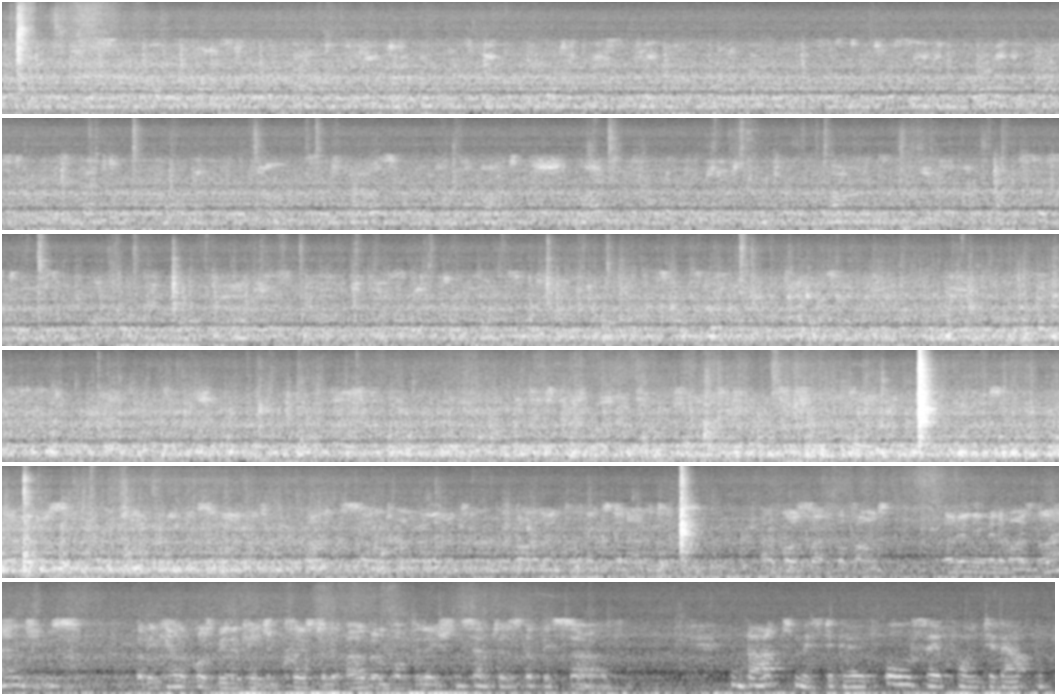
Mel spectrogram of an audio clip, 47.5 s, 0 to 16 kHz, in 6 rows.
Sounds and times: radio 0.1 - 44.3
radio 45.1 - 47.5

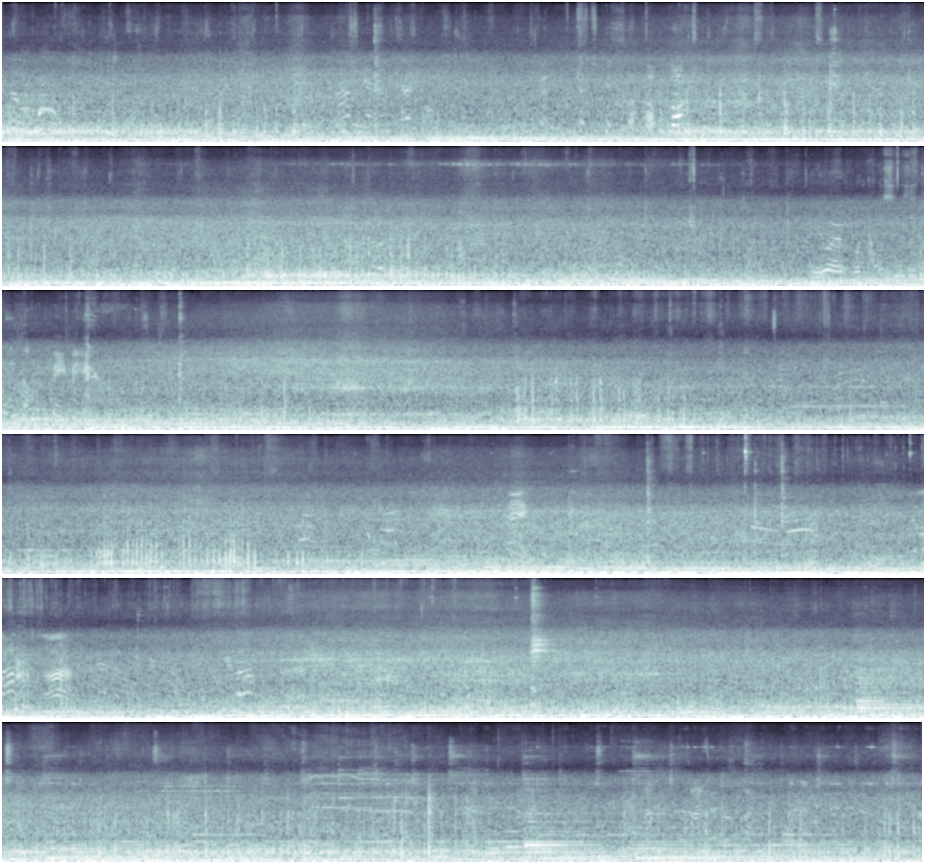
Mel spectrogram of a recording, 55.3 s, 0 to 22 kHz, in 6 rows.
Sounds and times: Traffic Sound 0.0 - 55.3
Walk in the park 0.0 - 55.3

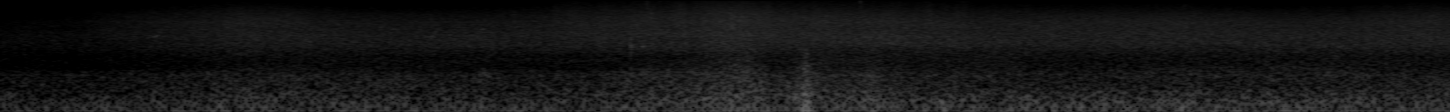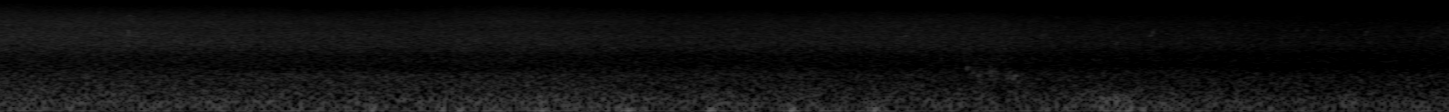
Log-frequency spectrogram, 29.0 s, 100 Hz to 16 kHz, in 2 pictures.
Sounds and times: wind-blown reed 6.1 - 9.8
windturbine in the distance 6.2 - 9.7

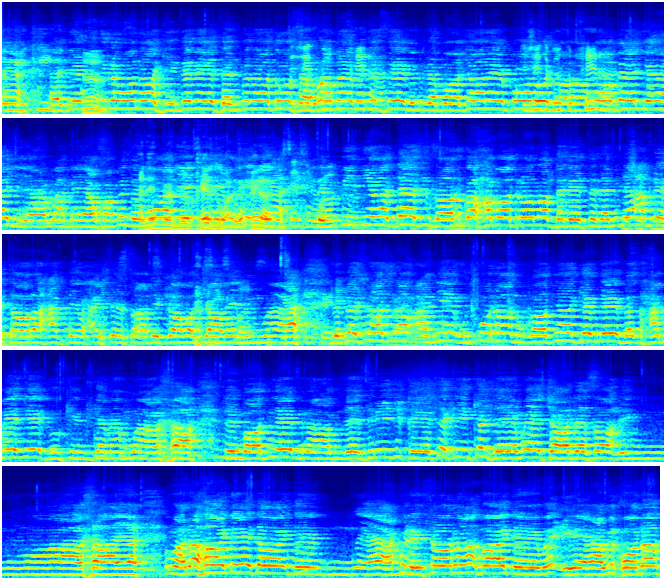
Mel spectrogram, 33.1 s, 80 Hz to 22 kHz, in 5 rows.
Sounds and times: Kurdish traditonal dengbêj singers 0.0 - 33.0

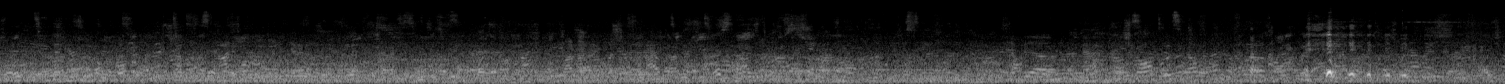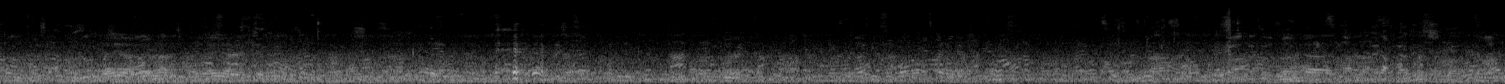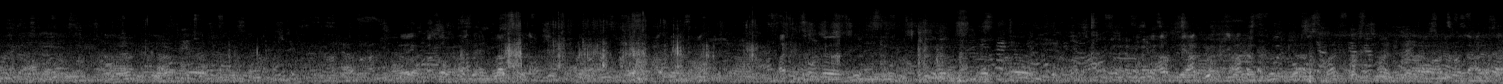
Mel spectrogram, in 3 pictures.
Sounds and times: people enjoying a beer 12.2 - 14.7

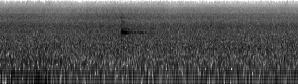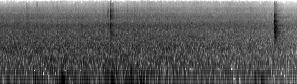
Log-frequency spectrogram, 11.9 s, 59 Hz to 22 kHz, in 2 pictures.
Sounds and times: metal fence, which is moved by the wind 6.4 - 9.1
metal fence, which is moved by the wind 11.4 - 11.8

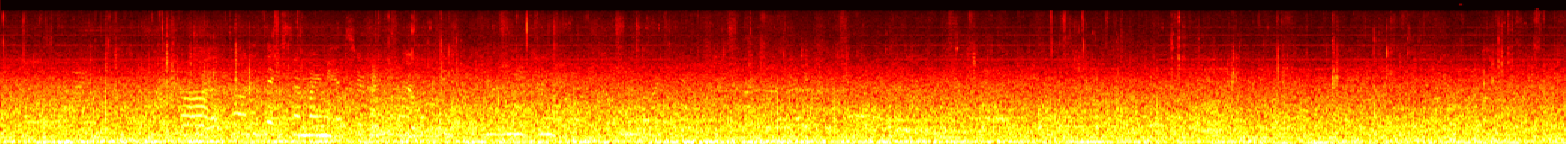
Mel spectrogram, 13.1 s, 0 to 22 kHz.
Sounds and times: People walking 0.0 - 13.0

